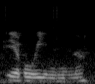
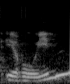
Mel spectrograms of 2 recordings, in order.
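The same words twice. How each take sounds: First: Héroïne falling down and softer; falling final tune. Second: Héroïne left up, not finished; mock rising ending. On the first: Teacher showing Anna the sentence-final fall, softer. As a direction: drop the voice on héroïne. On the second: Teacher imitating Anna's unfinished tune. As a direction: imitate the student's rise. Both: Shown as a demonstration.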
